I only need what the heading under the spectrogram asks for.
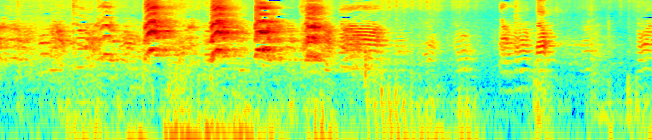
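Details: Zebra finches in a colony give quick bright nasal calls, about two a second, clustered near the middle, with muffled wing flutters and rustling beneath.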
